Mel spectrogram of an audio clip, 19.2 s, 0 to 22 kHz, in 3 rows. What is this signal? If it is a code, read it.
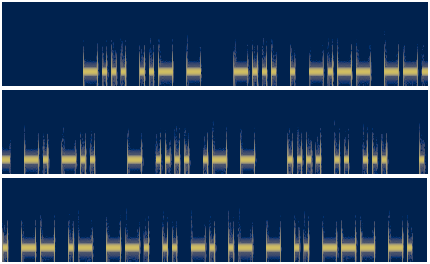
Morse code, heard as a keyed tone, about 17 wpm, 700 Hz. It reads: BUT BEYOND THAT HIS IMAGINATION
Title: Sentences from Top 1300 Words 17wpm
